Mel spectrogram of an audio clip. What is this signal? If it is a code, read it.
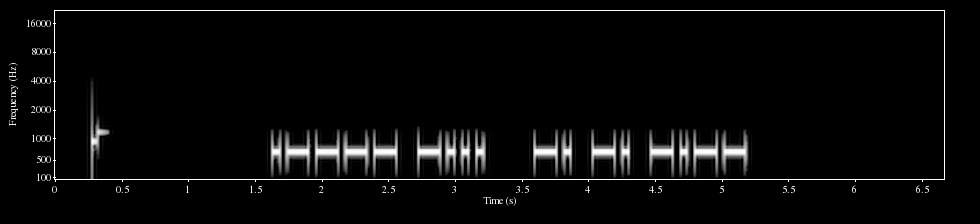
Morse code, heard as a keyed tone, about 23 wpm, 700 Hz. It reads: 1B NNY
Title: Field Day Exchanges - 22wpm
